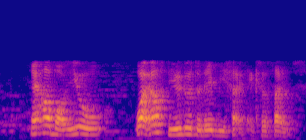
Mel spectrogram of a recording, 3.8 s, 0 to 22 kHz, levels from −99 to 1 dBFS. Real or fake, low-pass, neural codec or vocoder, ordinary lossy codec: real; 3.6 kHz; none; none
